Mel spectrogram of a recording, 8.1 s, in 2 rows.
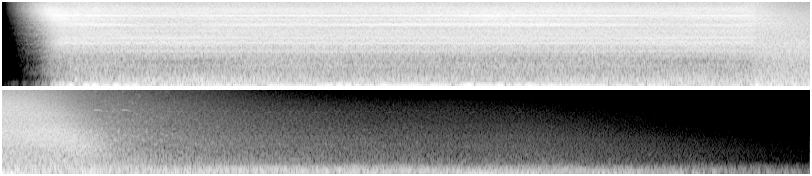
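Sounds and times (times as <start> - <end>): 
sci-fi sounds: 0.2 - 4.9.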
